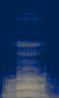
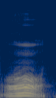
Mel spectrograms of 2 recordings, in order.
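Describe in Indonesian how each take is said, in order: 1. Bunyinya didorong lurus ke luar. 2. Bunyinya didorong lurus ke luar.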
